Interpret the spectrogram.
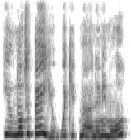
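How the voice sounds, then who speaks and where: A woman's voice: normal speed, dark tone, lightly acted. A woman reading aloud, voicing a reckless young woman who boldly taunts the master of the house. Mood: defiant. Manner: bold, high-pitched, taunting.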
